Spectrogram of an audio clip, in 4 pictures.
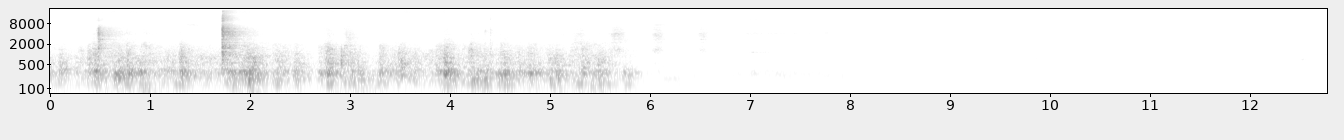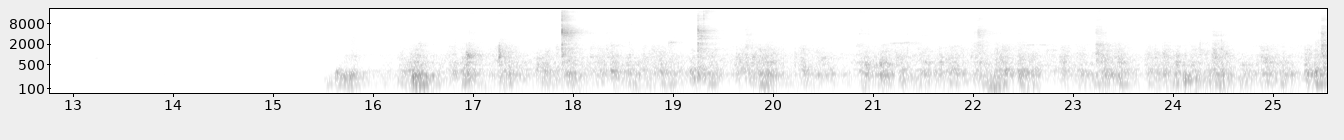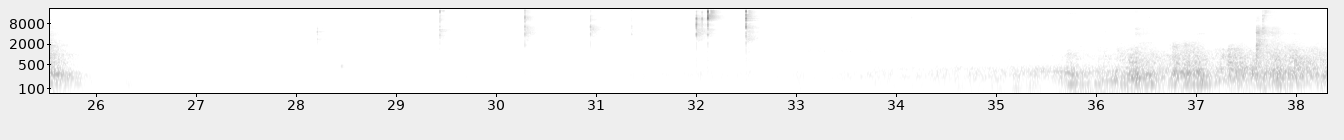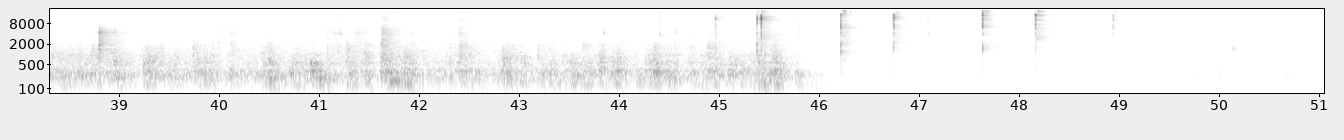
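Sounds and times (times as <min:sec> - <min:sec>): washing machine running: 0:00.0 - 0:05.8, 0:15.6 - 0:25.9, 0:34.6 - 0:45.9.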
